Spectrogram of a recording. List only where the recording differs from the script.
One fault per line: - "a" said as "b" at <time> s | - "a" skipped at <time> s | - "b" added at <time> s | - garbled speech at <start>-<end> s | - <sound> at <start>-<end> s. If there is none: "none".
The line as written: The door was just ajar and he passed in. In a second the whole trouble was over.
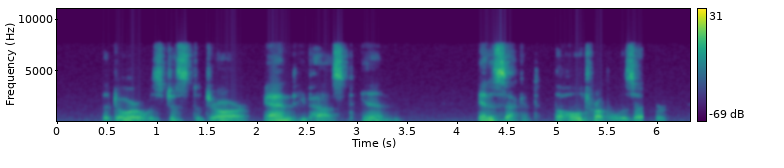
- dropout at 5.8-6.0 s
